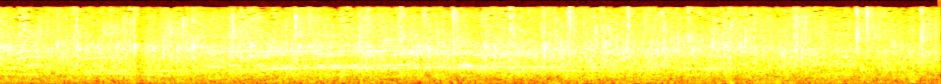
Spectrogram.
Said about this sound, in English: And they start clapping and the rest of the family picks up.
